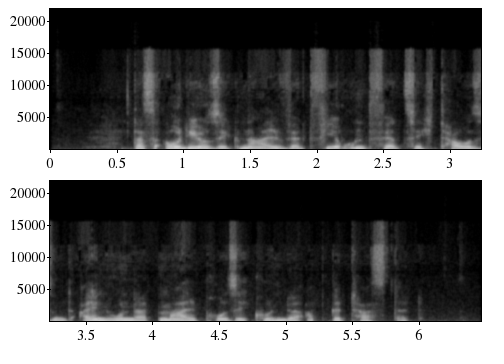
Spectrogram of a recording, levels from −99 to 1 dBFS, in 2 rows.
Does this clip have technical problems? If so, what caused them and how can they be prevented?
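No, nothing stood out as a technical problem on listening to this speech clip, so there is no cause to trace and nothing to prevent.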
